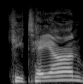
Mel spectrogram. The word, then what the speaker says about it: Keytaon: very weird because I I would say that is uh keteon but I guess it's Keaton is from what I understand the pronunciation is now he has he's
